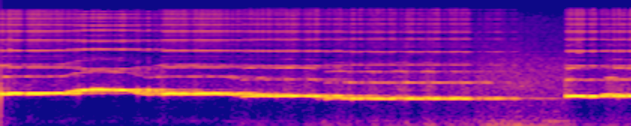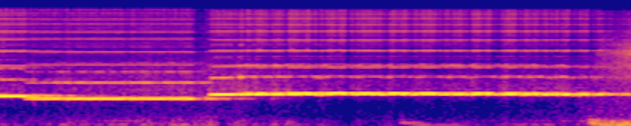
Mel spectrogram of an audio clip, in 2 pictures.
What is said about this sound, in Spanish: Aquí tenemos el sonido de la ocarina prehispánica que eh, se la regaló el embajador de Colombia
